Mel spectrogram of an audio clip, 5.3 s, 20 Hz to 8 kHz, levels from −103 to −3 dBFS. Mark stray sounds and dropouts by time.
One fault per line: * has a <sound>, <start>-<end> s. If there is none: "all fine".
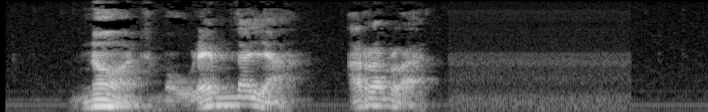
all fine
